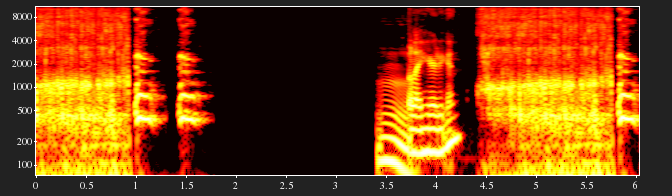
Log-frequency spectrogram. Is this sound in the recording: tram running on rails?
no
